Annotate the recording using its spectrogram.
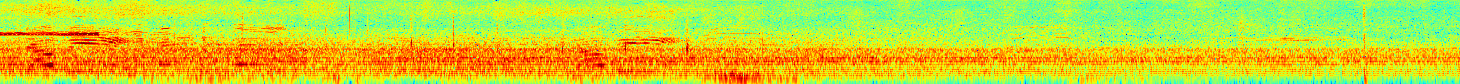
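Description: Young women call out to each other in the distance.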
